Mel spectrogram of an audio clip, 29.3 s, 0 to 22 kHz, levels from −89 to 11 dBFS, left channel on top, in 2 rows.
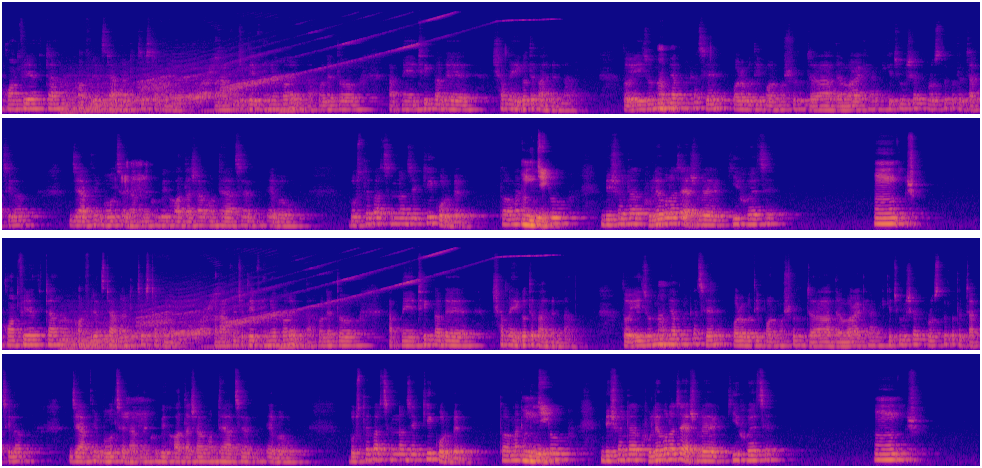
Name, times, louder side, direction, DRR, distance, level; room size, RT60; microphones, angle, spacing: voice 1, 0.1-2.7 3.2-7.0 7.4-8.6 9.0-9.1 9.3-15.0 15.7-19.1 19.9-21.7 22.1-23.1 23.4-26.3, right 1 dB, 40° right, 3 dB, 0.3 m, -34 dB
sound 1, 0.8-6.8 7.3-8.3, right 1 dB, 70° right, 0.9 m, -44 dB
voice 2, 22.5-22.8 27.8-28.4, left 3 dB, 45° left, 5 dB, 0.3 m, -27 dB
2.7 x 2.4 x 2.3 m, 0.80 s
head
